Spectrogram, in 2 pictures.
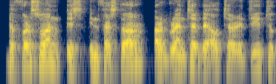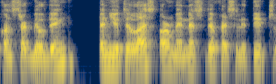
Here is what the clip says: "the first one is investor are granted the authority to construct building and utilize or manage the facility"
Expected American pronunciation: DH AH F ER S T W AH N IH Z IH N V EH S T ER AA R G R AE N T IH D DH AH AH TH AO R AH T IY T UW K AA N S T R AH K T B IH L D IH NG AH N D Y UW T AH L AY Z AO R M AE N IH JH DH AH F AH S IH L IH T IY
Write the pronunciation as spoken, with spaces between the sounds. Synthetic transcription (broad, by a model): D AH F ER S T W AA N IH S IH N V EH S T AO AA R G R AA N T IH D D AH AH T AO R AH T IY T UW K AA N S T R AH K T B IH L D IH NG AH N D Y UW T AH L AY S AO R M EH N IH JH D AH F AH S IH L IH T IY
